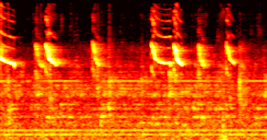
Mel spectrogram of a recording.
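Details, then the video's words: Male Buxtoni white-eye song meant as a lure; thin, high-pitched descending whistles, several loud and bright, delivered in an irregular sequence over a soft background hum. "Suara Burung pleci Buxtoni pancingan Ampuh"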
